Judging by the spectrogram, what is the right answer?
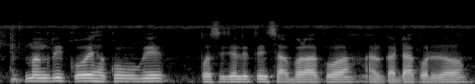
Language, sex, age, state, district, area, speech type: Santali, male, 30-45, West Bengal, Birbhum, rural, spontaneous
